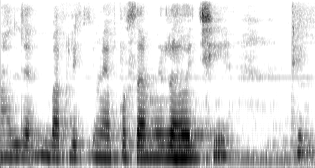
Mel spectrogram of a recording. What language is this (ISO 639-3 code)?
mai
